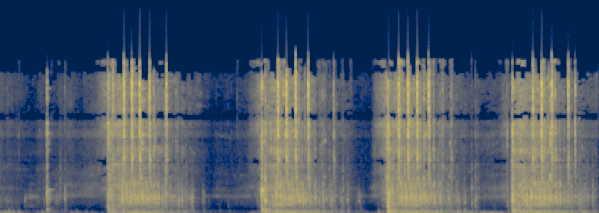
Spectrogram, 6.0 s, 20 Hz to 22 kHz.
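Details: 1987 Arctic Cat Cougar 500 snowmobile with Suzuki engine, long sitting, new plugs, fuel dumped in cylinders. Four short bursts of rough firing, each dying after a second; won't keep running.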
